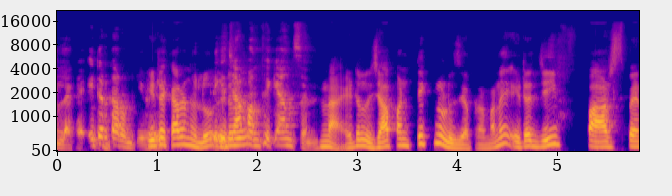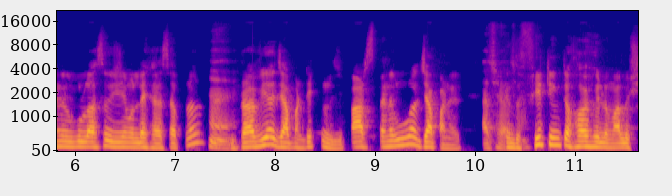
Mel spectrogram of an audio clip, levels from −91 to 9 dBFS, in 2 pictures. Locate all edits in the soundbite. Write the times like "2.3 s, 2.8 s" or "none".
none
